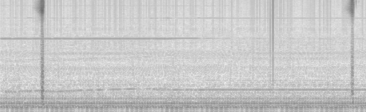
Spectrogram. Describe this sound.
Poecilimon hoelzeli, an orthopteran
